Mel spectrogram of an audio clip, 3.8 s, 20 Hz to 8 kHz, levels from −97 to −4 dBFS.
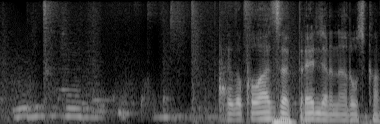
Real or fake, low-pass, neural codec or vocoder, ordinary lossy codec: fake; none; codec, 16 kHz, 0.5 kbps, X-Codec, HuBERT features, trained on balanced general audio; none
